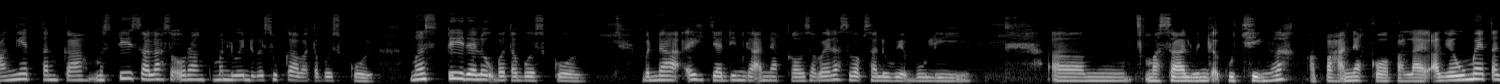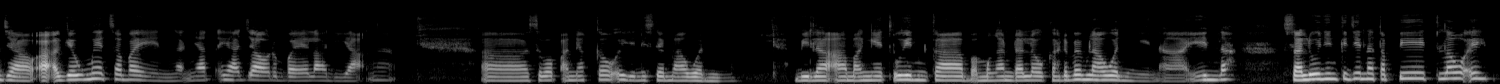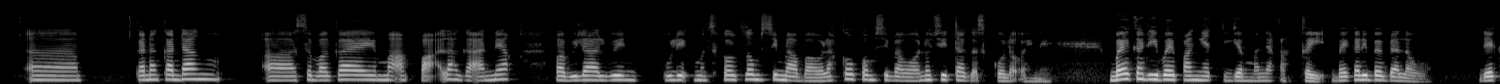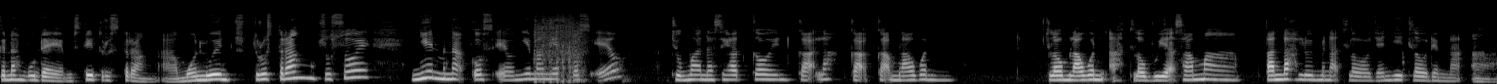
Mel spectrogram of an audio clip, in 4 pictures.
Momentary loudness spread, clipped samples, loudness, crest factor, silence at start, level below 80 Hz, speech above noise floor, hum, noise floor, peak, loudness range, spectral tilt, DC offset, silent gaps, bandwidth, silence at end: 12 LU; under 0.1%; -24 LUFS; 22 dB; 0 s; -72 dBFS; 44 dB; none; -67 dBFS; -2 dBFS; 6 LU; -7 dB/octave; under 0.1%; none; 11 kHz; 0 s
